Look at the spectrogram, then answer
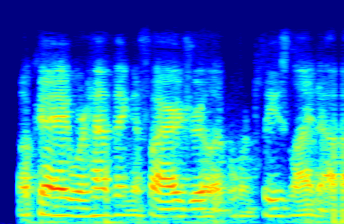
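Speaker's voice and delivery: normal talking voice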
